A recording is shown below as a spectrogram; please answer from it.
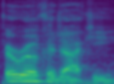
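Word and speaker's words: Urokodaki: when uh just uh remind me how to pronounce todro's uh like teacher's name yorodaki a rokadaki yeah arokadaki um the letter from rokadaki uh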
